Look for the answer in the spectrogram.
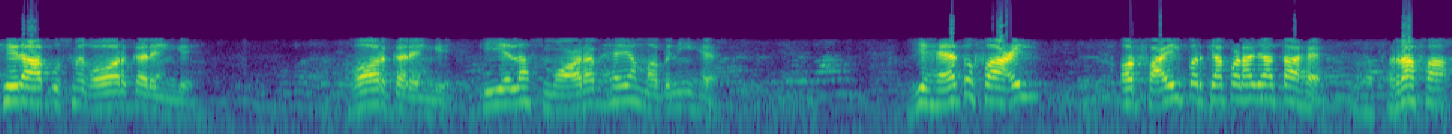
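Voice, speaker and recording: A man gives a classroom grammar lesson in a fairly high voice. He talks patiently and repeats himself, asks the students questions and answers them himself, and reads examples slowly and deliberately. The sound is thin and phone-like. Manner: slow, deliberate reading of Arabic examples. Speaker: Arabic grammar teacher. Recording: tinny phone-like audio.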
